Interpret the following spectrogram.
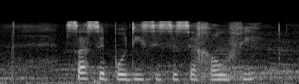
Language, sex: Tswana, female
